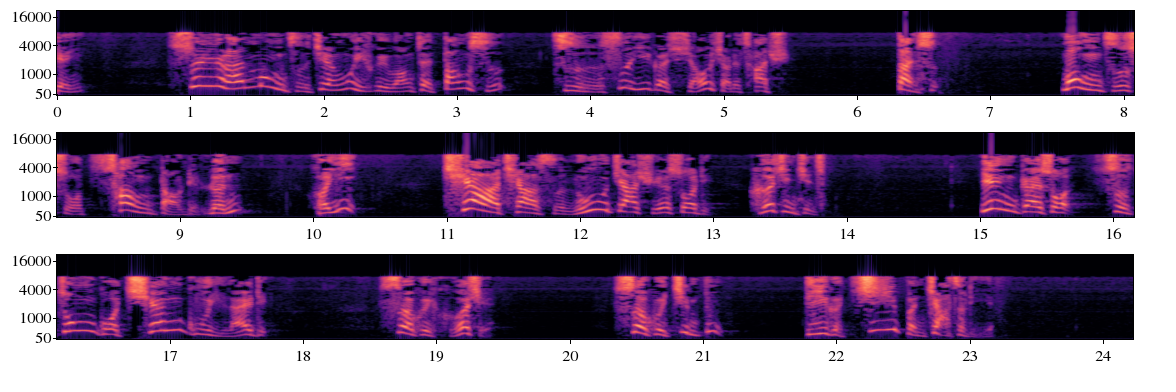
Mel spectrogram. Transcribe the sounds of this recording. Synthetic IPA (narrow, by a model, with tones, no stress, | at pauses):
ɛ˥˧ni˥˩ | swe˥ɪɻa˧˥nmə˥˩ŋt͡sɹ̩˨˩t͡ɕjɛ˥˧nwe˥˧ɪxwe˥˩ɪwɑ˧˥ŋt͡sa˥˩ɪt̪ɑ˥ŋʂɻ̩˧˥ | ʈ͡ʂɻ̩˨˩ʂɻ̩˥˩i˧˥ɡə˥˧ɕjɑ˧˥ʊɕjɑ˨˩ʊd̪t͡sʰa˥t͡ɕʰy̥˥˩ | t̪a˥˧nʂɻ̩˥˩ | mə˥˩ŋt͡sɹ̩˧˥swɔ˨˩t͡sʰɑ˥˧ŋt̪ɑ˨˩ʊd̪ə˧lwə˧˥n | xɤ˧˥i˥˩ | t͡ɕʰja˥˧t͡ɕʰja˥˧ʂ̩˧˩lu˧˥t͡ɕja˥ɕɥɛ˧˥ʂwɔ˥d̪ə˨˩ | xɤ˧˥ɕi˥˧nt͡ɕi˥˩nt͡sʰə̥˧˥n | i˥ŋka˥ɪʂwɔ˥ | ʂɹ̩˥˩ʈ͡ʂʊ˥ŋkwɔ˧˥t͡ɕʰjɛ˥nku˧˥i˨˩la˧˥ɪd̪ə˥˧ | ʂɤ˥˧xwe˥˩ɪxɤ˧˥ɕjɛ̰˧˥˦n | ʂɤ˥˧xwe˥˧ɪt͡ɕi˥˧npu˥˩ | t̪i˥˩i˧˥ɡə˧t͡ɕi˥pə˨˩nt͡ɕja˥˩ʈ͡ʂɹ̩˧˩lḭ˨˩˥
